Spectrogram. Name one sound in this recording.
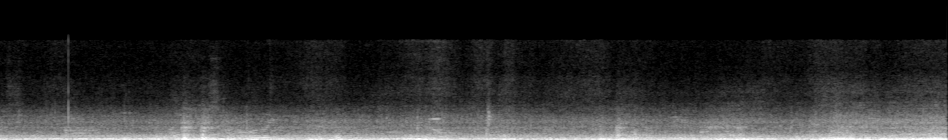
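Train wheels click and squeal over rail joints.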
